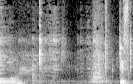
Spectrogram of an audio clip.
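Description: A metal spoon clinking against a steel plate, a few short light clinks.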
